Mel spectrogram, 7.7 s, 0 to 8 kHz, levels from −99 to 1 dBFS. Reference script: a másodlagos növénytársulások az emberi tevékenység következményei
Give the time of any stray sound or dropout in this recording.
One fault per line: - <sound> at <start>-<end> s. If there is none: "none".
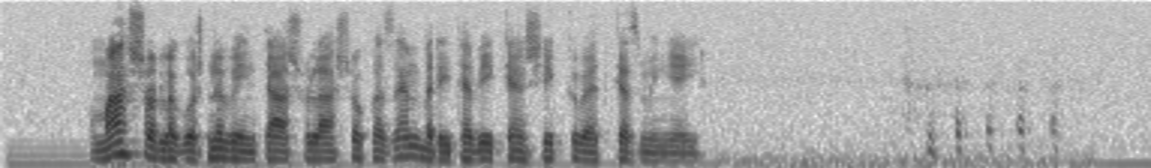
- laugh at 6.0-7.1 s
